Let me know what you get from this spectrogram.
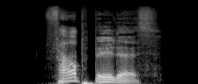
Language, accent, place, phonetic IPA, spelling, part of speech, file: German, Germany, Berlin, [ˈfaʁpˌbɪldəs], Farbbildes, noun, De-Farbbildes.ogg
- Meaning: genitive of Farbbild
